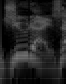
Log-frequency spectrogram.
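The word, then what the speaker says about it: Giudice: Yeah, who can't figure out how to pronounce her own goddamn last name. Oh, I'm Judice. I'm Judice.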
